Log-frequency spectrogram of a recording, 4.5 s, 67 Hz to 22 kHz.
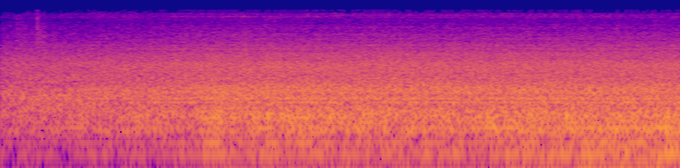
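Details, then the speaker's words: Lennox S40 variable-speed outdoor unit outside a bedroom window, compressor ramping: soft steady hum with fan rush, slowly rising; no knocks or rattles; homeowner used to quiet unit, not loud to technician; normal running. "And dealing with these variable speed compressors, though, I don't know when, you know, it's going to ramp up and down, but"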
